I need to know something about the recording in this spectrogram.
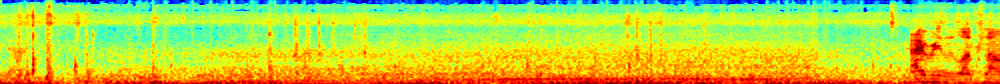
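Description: Pickup truck running and driving, a steady low rumble heard from inside the cab, with a steadier hum for about three seconds in the middle.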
